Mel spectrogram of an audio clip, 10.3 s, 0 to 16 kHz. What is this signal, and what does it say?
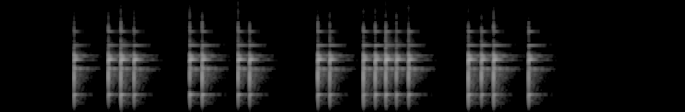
Tap code, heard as taps on a metal pipe, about 6 knocks a second, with room echo. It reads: CGJL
